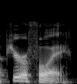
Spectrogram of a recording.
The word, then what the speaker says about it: Peurifoy: do it right yeah and how do you pronounce your last name uh purfoy I used to tell my classes uh my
